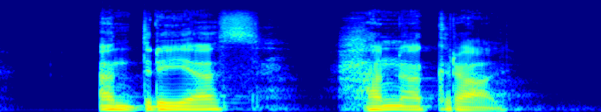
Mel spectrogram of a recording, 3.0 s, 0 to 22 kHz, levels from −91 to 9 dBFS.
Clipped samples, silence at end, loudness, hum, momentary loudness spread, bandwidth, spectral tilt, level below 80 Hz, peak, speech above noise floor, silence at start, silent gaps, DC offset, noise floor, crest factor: under 0.1%; 0.5 s; -29 LUFS; none; 15 LU; 14.5 kHz; -6 dB/octave; -64 dBFS; -12 dBFS; 50 dB; 0.5 s; none; under 0.1%; -78 dBFS; 20 dB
